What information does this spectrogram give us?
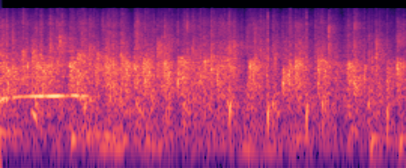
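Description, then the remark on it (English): An audience applauds a guest sitting on stage, steadily, a dense wash of many hands clapping at an even loudness throughout, with a brief thin tone audible near the start. “Can we have a round of applause, please, for Claire?”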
